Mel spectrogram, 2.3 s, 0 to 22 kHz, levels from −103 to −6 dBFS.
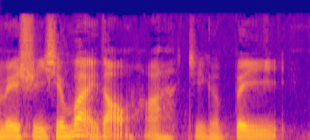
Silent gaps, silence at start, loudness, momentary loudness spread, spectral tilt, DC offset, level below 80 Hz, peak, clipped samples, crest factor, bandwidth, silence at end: none; 0 s; -23 LUFS; 12 LU; -5 dB/octave; under 0.1%; -52 dBFS; -4 dBFS; under 0.1%; 18 dB; 14 kHz; 0.25 s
